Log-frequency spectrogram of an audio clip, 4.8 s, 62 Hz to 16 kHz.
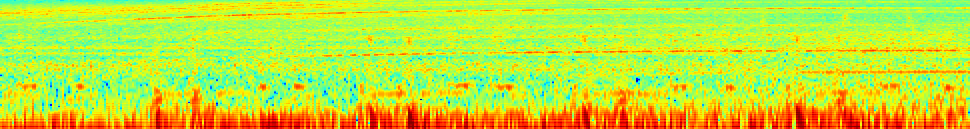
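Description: Airliner engines roar at takeoff thrust on a PMDG 737-8 in Microsoft Flight Simulator 2020, a steady, loud broadband rumble with a faint high whine that holds without a break.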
